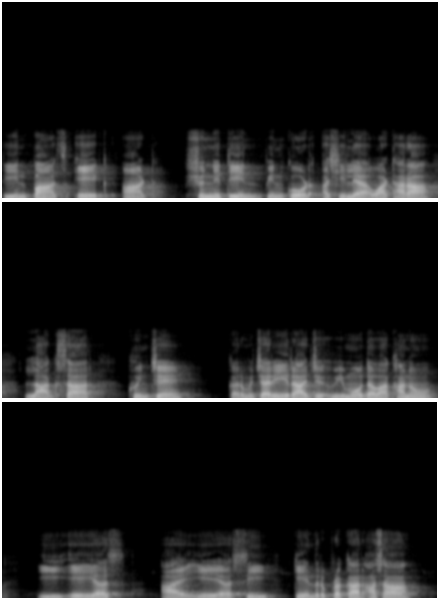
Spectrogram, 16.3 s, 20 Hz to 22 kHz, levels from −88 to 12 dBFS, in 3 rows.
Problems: background sounds at intervals, background conversations at intervals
